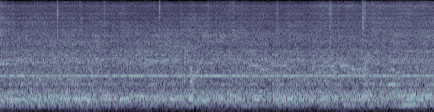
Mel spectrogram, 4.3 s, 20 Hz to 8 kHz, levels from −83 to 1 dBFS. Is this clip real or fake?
fake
